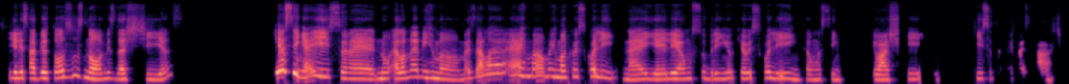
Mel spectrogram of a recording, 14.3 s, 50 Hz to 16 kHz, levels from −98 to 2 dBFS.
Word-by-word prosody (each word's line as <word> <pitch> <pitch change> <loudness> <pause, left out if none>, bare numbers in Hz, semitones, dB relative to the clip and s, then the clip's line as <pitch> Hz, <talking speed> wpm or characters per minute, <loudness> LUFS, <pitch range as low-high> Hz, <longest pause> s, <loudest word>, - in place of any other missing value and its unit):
e 245 0 +2
ele 245 - +4
sabia 235 0 +4
todos 265 +4 0
os 335 -3 -5
nomes 225 -2 +2
das 210 0 -1
tias. 205 - -7 1.4
E - - +14
assim, - - +8
é - - 0
isso, 290 -4 -1
né, 220 -2 -1
no 225 +1 -2
ela 230 +2 +2
não 280 +3 -3
é 285 - +2
minha 265 -2 -3
irmã, 205 -5 -2
mas 205 +5 -8
ela - - 0 0.2
é - - -10
é - - -1
a - - +2
irmã 310 -1 -2
uma 305 - -7
irmã 275 -2 +1
que 275 - -21
eu - - -4
escolhi, 280 -4 -4
né, 200 0 -3
e 210 -1 -5
ele 205 +2 +1
é 215 -1 +3
um 225 +1 -6
sobrinho 220 0 -8
que 240 -1 -7
eu 225 - -1
escolhi, 230 -1 -4
então 195 -1 -9
assim, 195 0 -12 0.4
eu 195 - -6
acho 190 0 -2
que 210 0 -10 0.7
que 225 - -9
isso 225 0 -14
também - - -37
faz - - -15
parte. - - -12
225 Hz, 205 wpm, -24 LUFS, 210-260 Hz, 1.4 s, E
